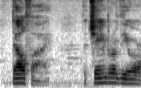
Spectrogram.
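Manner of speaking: ordinary delivery, nothing marked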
